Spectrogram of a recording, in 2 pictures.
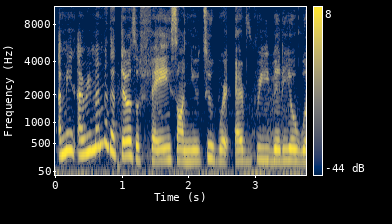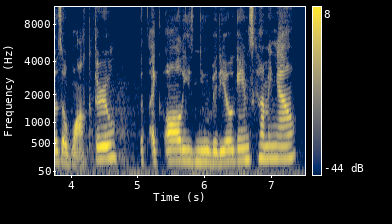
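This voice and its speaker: A woman's voice: mid-range voice, animated, moderate pace, darkish tone. A young woman co-hosting a casual podcast chat, rambling along with plenty of likes and ums and giggling often. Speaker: podcast co-host.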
